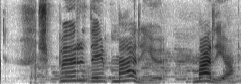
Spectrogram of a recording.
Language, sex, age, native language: Icelandic, female, 8, Icelandic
